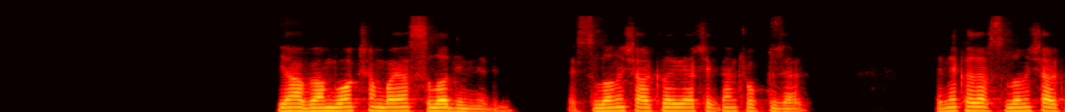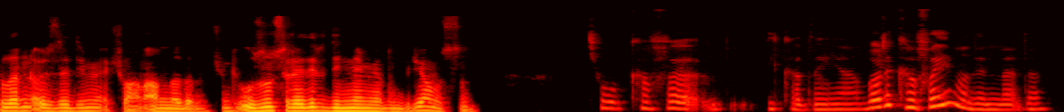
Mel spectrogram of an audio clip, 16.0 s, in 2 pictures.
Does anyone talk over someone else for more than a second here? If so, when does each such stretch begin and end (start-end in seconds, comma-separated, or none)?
none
